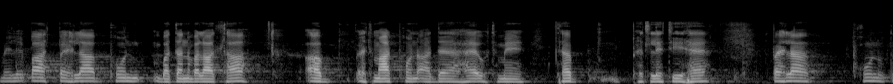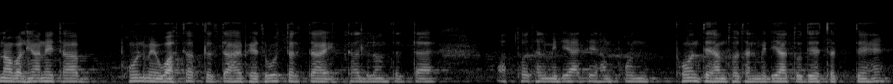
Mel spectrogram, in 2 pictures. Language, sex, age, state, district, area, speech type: Hindi, male, 18-30, Bihar, Begusarai, rural, spontaneous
